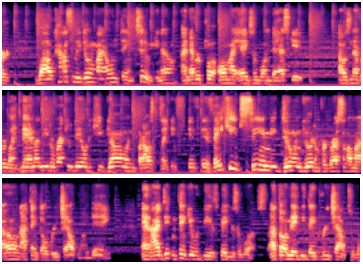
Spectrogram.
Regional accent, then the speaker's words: New Jersey, United States; I'm just a kid from New Jersey

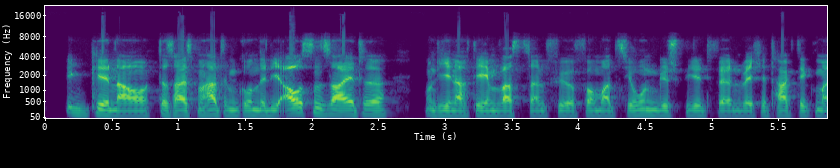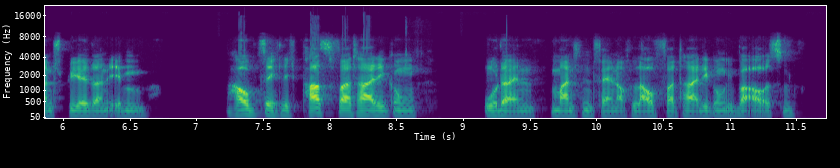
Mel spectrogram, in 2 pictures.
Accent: near Hanover, Lower Saxony, Germany; moved away as an adult; now in Nuremberg, Germany; Ich komme hier aus Nürnberg, beziehungsweise komme ich eigentlich aus der Nähe von Hannover, aber seitdem ich jetzt äh, studiert habe, wohne ich in der Nähe von Nürnberg

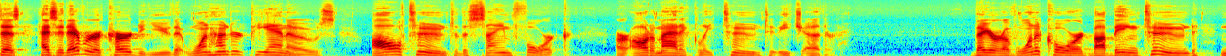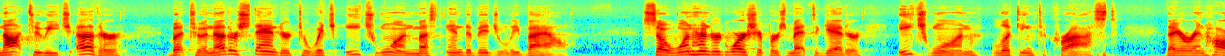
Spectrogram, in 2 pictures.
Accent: Gatlinburg, Tennessee, United States; my home church that I grew up in Gatlinburg

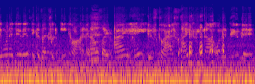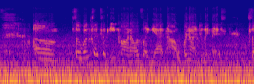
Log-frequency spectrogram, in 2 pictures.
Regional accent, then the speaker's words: Woodbridge, Virginia, United States; I grew up in Woodbridge, Virginia

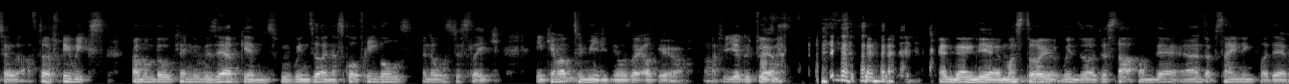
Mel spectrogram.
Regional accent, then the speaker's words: Paris, Île-de-France, France; English is a second language; moved away; also born or lived in England; growing up in Paris

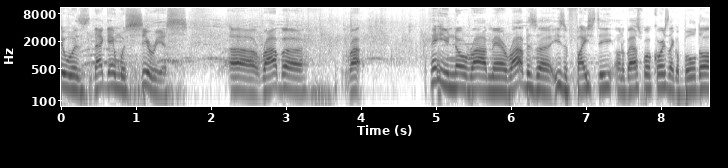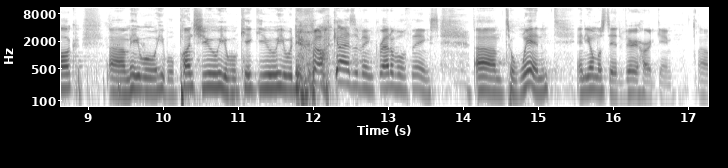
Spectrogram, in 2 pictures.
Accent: Lansing, Michigan, United States; the Lansing area. I was born and raised here

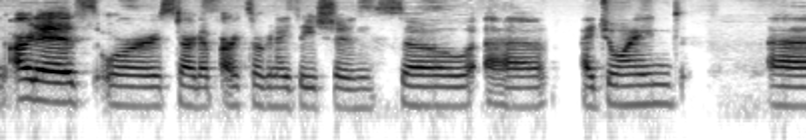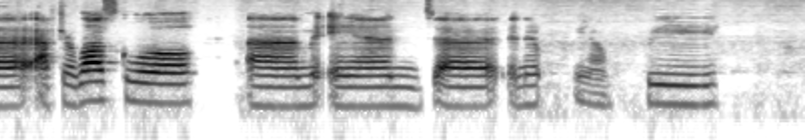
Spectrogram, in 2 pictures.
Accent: Chino Hills, California, United States; I grew up in Chino Hills, California

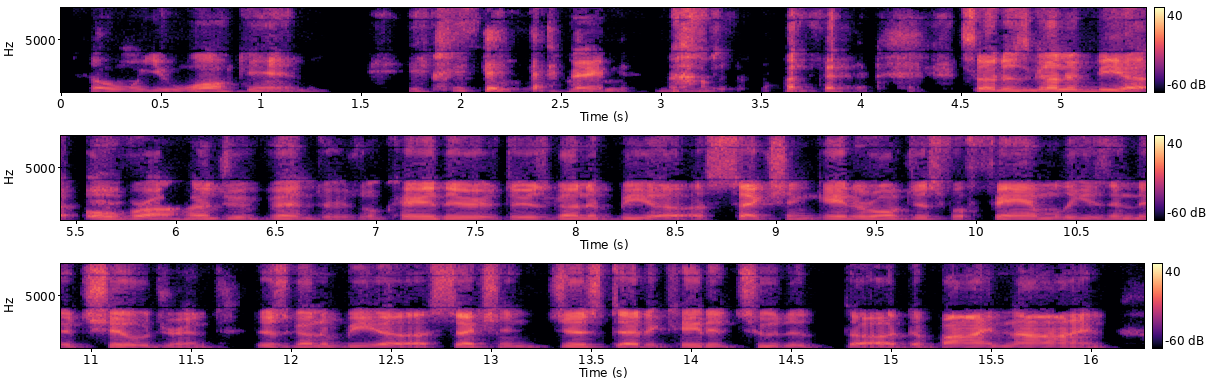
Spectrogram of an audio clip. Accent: New Haven, Connecticut, United States; growing up in New Haven

